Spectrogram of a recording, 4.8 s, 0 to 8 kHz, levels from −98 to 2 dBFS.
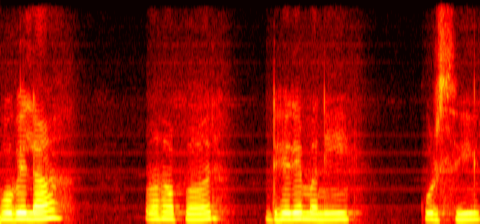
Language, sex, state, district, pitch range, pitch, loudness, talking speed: Bhojpuri, female, Uttar Pradesh, Ghazipur, 210-225 Hz, 215 Hz, -17 LUFS, 75 wpm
